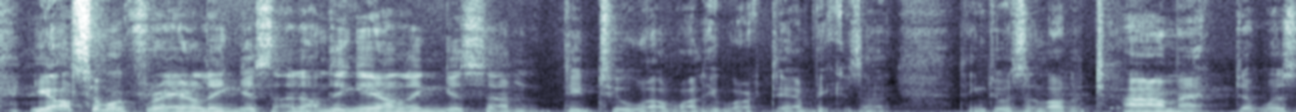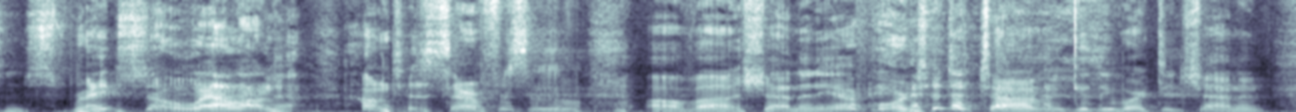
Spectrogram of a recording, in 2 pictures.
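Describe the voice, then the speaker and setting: A man's medium-pitched voice with an Irish accent, fairly quick pace and very wide pitch swings. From Ireland, rural County Clare. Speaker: salon business founder. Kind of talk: podcast interview. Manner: halting, many repetitions and fillers.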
